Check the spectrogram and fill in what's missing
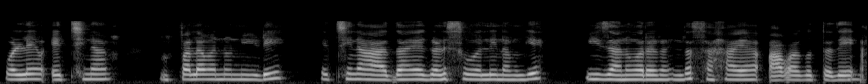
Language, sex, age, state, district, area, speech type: Kannada, female, 18-30, Karnataka, Koppal, rural, spontaneous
